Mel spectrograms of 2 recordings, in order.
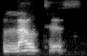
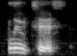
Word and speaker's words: flautist: York New York and she is a professional flautist yes that's how you pronounce the word not flutist flst yes I'm a bandgeek I should know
